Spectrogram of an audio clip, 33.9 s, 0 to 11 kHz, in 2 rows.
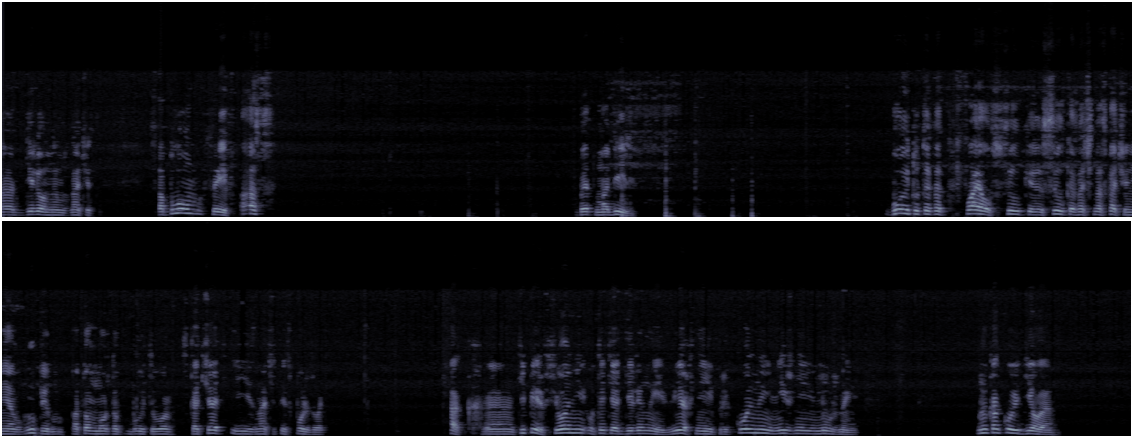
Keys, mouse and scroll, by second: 1.5-3.9 drag, 15.0 KP_3, 18.4 shift+middle click, 19.7 middle click, 21.4-23.1 middle drag, 26.7-29.7 middle drag.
